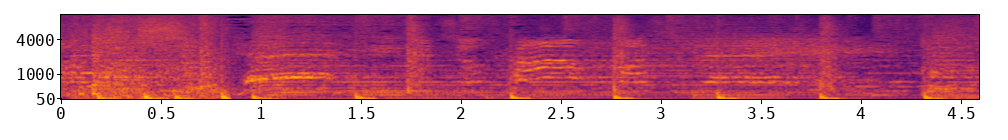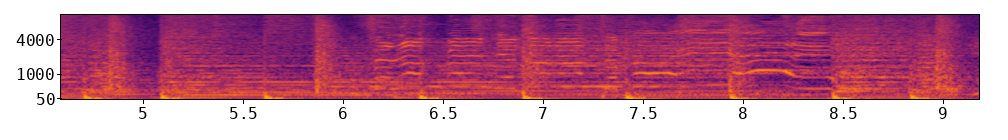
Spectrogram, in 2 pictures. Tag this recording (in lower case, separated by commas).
music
